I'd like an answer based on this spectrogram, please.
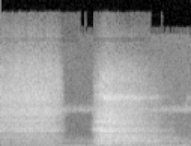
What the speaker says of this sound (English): Not this kind of breath.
